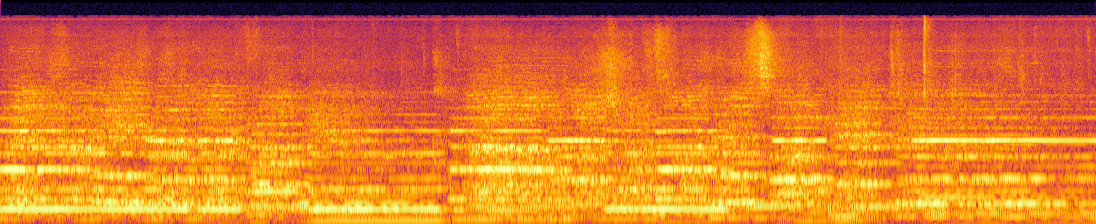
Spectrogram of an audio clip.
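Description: Slow church music in sustained chords, with choral singing.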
